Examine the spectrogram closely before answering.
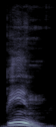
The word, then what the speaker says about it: pin: P n, se pronuncia pin. Pin. ¿Y por qué? Porque no tiene la E final.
